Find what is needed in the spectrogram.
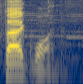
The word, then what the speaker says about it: Fagone: And her last name is spelled F-A-G-O-N-E. – Okay. – It sounds like it's pronounced Fagone, but it's pronounced Fagwan. – Fagwan? – Yeah, it doesn't matter. It's spelled F-A-G-O-N-E.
